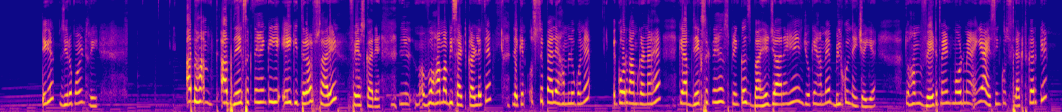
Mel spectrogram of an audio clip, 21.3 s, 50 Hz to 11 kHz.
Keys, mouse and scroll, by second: 2.1-2.7 scroll down 1, 3.5 scroll down 3, 4.1-4.5 scroll down 1, 4.5-4.9 middle drag, 4.5-4.9 scroll down 1, 6.9-7.6 scroll up 1, 7.6 scroll down 1, 7.8 scroll down 1, 8.6-9.5 middle drag, 9.8-10.4 scroll up 1, 13.6 middle click, 14.1 scroll up 1, 14.7-15.2 middle drag, 14.7 scroll up 1, 15.2-15.6 scroll down 2, 15.4-16.1 middle drag, 17.0 click, 17.7-18.2 scroll down 2, 20.7 click.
